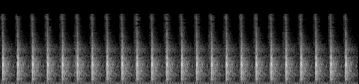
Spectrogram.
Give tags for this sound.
animation
cooking
cut
cutting
diner
food
kitchen
onion
slicing
vegetables

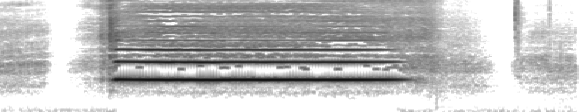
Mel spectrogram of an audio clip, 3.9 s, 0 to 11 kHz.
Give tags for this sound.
good-sounds
A5
single-note
neumann-U87
soprano
sax
multisample

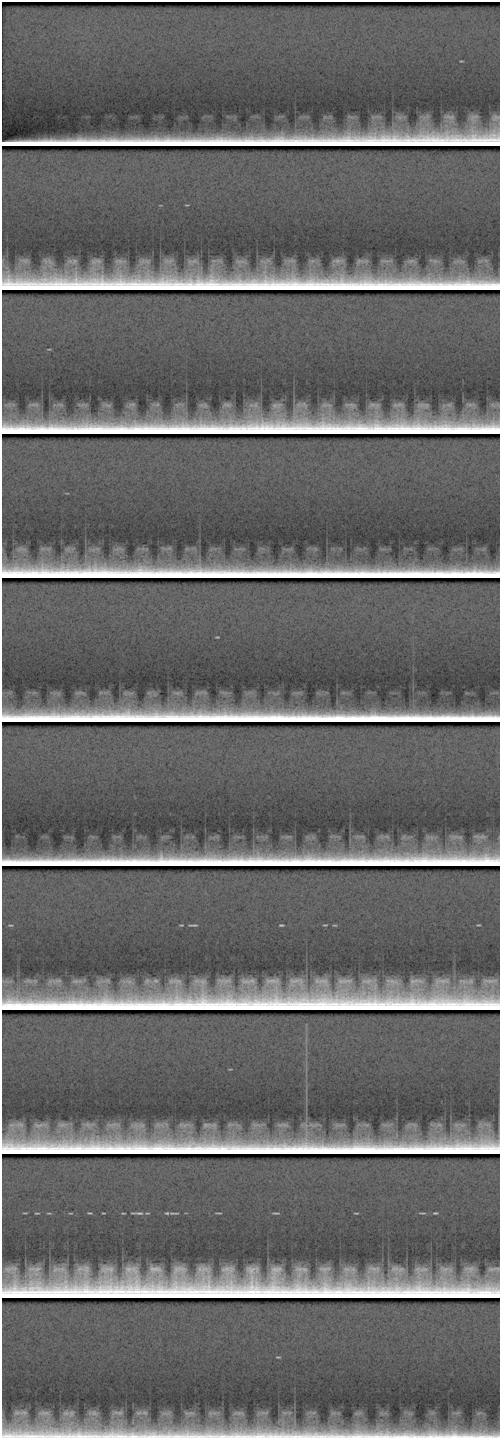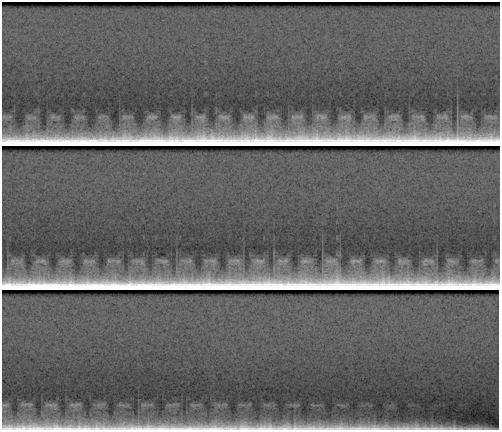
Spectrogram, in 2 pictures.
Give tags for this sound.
Autumn
Breezy
Day
Natural
Nature
Sounds
Stormy
Whirling
Whooshing
Wind
Windy

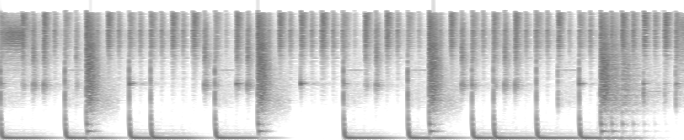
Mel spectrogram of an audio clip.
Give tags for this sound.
beat
bpm
dance
drums
edm
fills
free
groove
hydrogen
kick
korg
library
loop
pack
pattern
sample

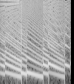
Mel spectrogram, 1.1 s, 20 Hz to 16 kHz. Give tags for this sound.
8
bit
game
sample
SFX

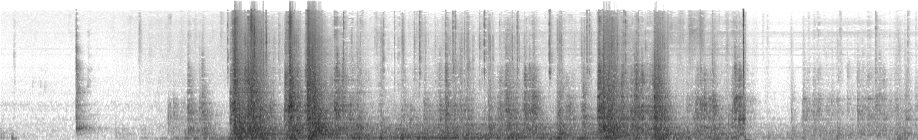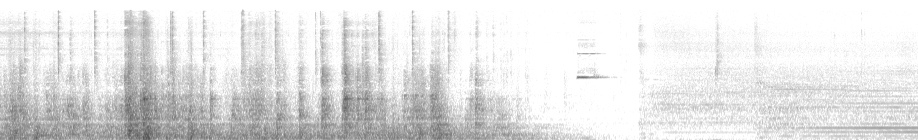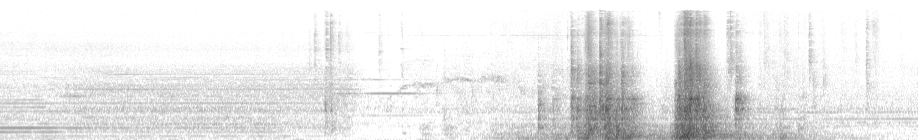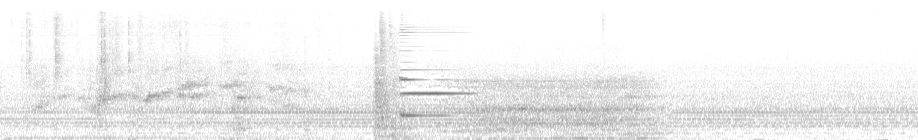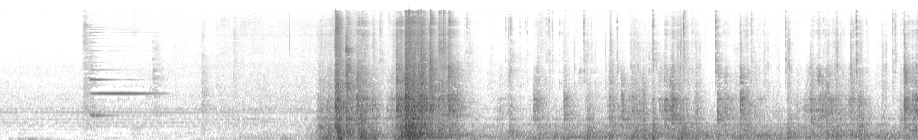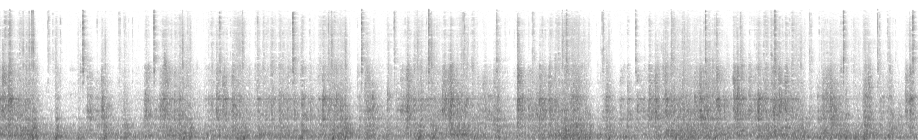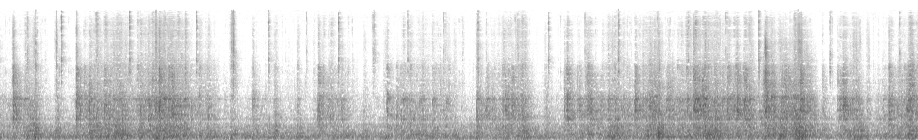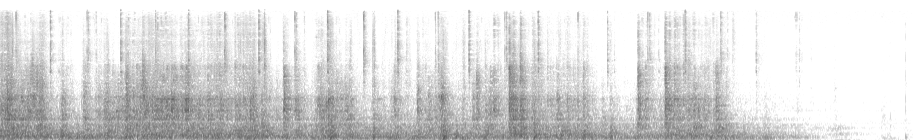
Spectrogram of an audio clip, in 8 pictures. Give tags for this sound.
cart
shelves
moving

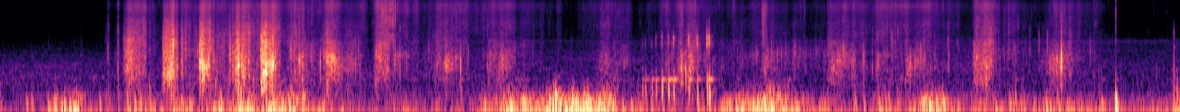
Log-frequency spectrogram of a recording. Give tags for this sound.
foot-steps
walking

